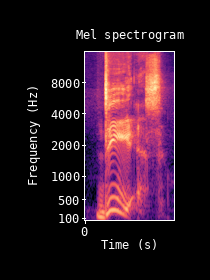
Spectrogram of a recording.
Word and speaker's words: diez: And number 10 is diez. D-I-E-Z. Diez. D-E-E-Z.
